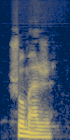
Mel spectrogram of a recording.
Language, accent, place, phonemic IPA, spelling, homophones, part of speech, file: French, France, Lyon, /ʃo.maʒ/, chômage, chaumage, noun, LL-Q150 (fra)-chômage.wav
- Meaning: 1. idleness 2. unemployment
